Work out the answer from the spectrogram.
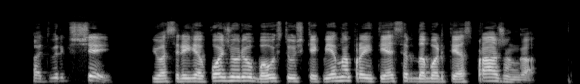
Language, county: Lithuanian, Kaunas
